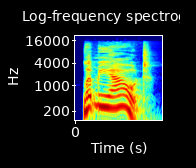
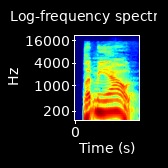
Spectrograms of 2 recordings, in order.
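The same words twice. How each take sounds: First: Much higher, louder desperate demand; insist, near yelling. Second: High, frightened shaky plea; shaking voice. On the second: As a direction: voice trembling with fear. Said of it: "her voice shaking". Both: A narrator's reading.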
